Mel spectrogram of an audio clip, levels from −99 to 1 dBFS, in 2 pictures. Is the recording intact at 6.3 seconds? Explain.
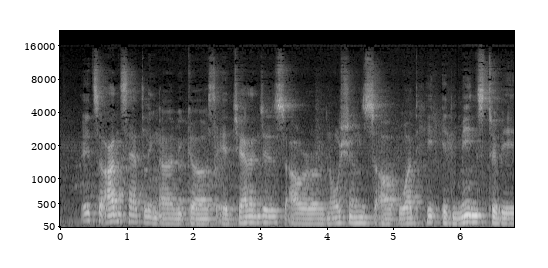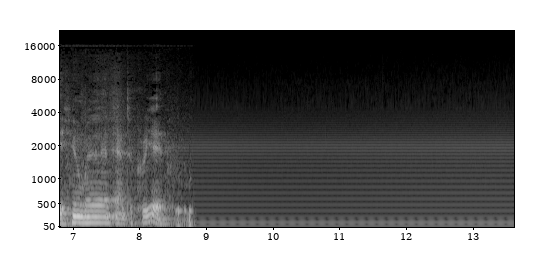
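No, at 6.3 seconds there's mains buzz, present all the way through: 60 Hz switching spikes with harmonics into the kilohertz range, giving a steady raspy buzz roughly 30 dB under the speech.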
